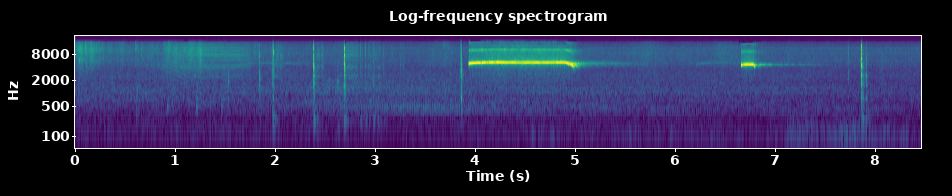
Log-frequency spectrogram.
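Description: A handler's gundog whistle blown to a working Labrador retriever: one steady high blast lasting about a second, dipping slightly in pitch as it ends, then a shorter blast about two seconds later.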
